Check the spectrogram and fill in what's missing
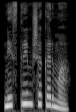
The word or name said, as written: ನಿಸ್ತ್ರಿಂಶಕರ್ಮ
